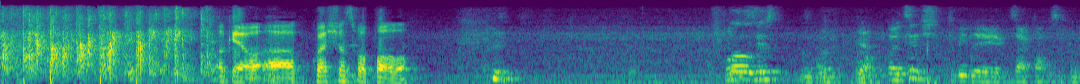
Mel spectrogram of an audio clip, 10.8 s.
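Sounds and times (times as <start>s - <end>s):
audience clapping: 0.0s - 2.3s
speech: 2.2s - 4.2s, 4.9s - 5.2s, 7.2s - 10.8s.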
